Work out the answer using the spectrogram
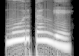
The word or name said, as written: ಮೂರ್ತಂಗೆಯ್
